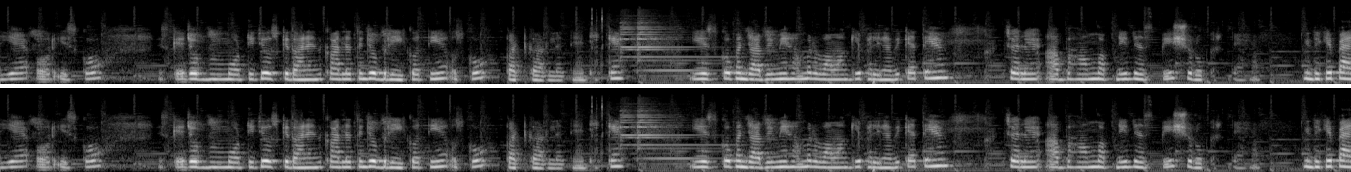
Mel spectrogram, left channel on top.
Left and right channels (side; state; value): both; identical; correlation 1.00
